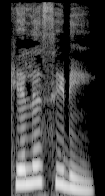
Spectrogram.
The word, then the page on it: ಕೆಲಸಿಡಿ: kelasiḍi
